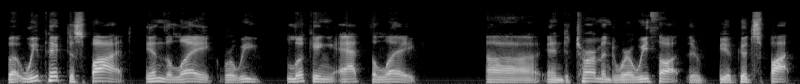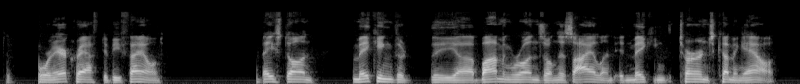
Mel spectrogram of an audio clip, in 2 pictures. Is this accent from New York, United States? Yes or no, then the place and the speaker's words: no; Lake Murray, South Carolina, United States; I grew up on Lake Murray in South Carolina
